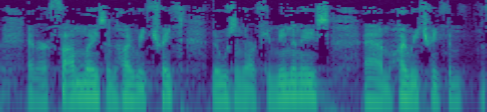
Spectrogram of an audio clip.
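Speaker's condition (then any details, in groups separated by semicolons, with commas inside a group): Cleft palate; speech not that clear at times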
